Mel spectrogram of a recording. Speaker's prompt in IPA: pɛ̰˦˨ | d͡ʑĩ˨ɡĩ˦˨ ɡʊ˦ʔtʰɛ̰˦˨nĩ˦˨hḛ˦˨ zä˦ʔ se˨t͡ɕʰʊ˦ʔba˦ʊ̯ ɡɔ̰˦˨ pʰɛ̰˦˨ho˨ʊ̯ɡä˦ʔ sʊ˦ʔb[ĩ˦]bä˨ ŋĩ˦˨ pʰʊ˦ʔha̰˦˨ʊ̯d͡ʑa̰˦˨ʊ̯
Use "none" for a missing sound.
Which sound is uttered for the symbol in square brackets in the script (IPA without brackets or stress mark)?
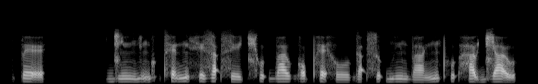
ĩ˦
